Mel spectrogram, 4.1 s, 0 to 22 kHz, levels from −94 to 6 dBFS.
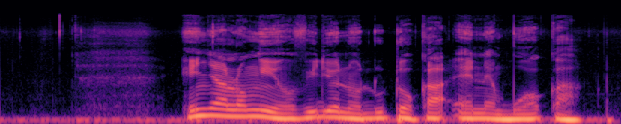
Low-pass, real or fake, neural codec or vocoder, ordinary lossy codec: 14.4 kHz; real; none; none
